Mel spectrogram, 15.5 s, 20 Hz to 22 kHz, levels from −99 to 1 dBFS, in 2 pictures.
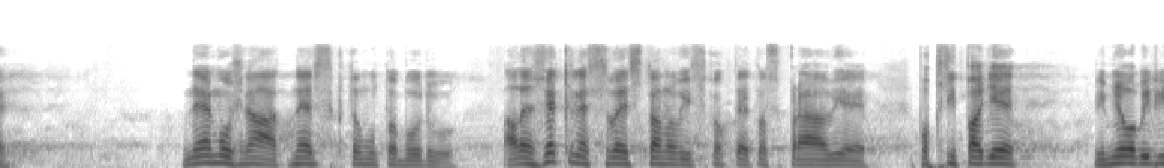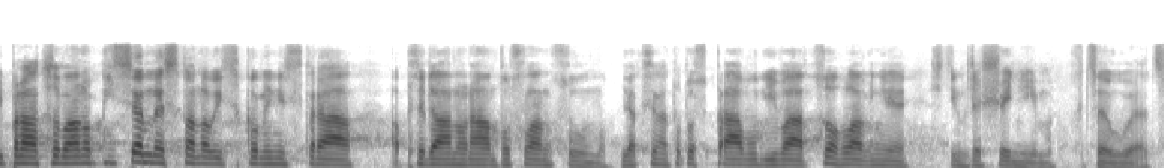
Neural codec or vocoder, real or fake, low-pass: codec, 16 kHz, 2 kbps, FreqCodec, larger model; fake; 7.2 kHz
